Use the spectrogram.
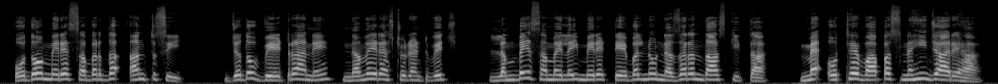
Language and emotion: Punjabi, disgusted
